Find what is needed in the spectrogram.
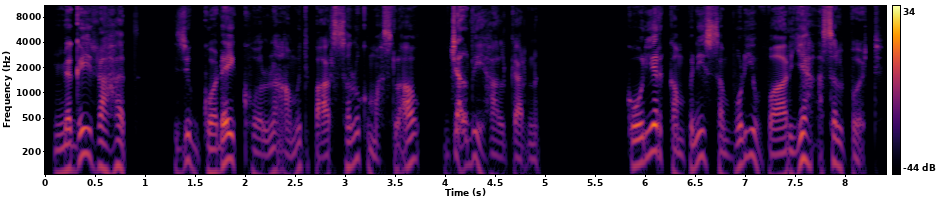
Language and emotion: Kashmiri, happy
